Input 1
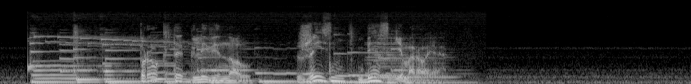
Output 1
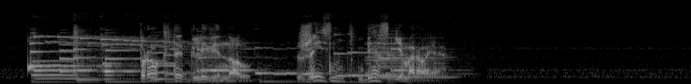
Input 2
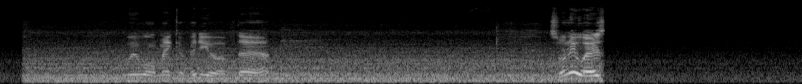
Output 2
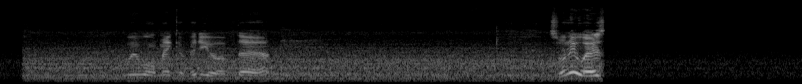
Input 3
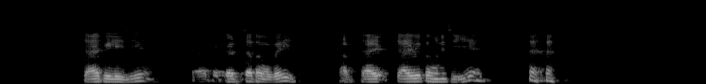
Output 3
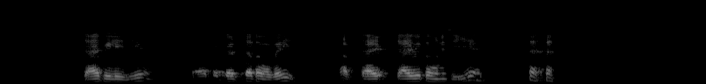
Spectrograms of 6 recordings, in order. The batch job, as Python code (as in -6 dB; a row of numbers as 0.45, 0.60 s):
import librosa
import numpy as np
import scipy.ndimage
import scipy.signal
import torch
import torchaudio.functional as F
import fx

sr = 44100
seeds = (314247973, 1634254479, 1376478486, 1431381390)

y = scipy.signal.sosfilt(scipy.signal.butter(2, 630.0, 'highpass', fs=sr, output='sos'), x)
y = F.gain(torch.from_numpy(y), -5.5).numpy()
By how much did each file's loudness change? -12.5, -9.0, -12.0 LU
